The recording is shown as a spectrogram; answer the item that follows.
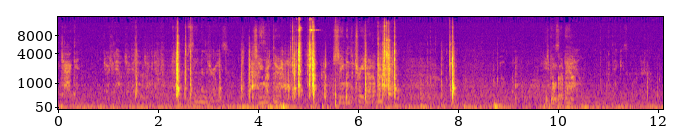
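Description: Hushed whispering inside a hunting blind, broken by several sharp clicks and rattles of handled gear. The loudest clicks come about two, five and eight seconds in.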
